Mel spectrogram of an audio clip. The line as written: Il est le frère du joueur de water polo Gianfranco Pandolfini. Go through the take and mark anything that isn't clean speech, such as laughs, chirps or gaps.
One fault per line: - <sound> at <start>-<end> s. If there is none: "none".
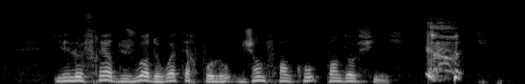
- cough at 4.2-4.7 s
